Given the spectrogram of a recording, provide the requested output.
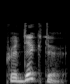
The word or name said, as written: predictor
